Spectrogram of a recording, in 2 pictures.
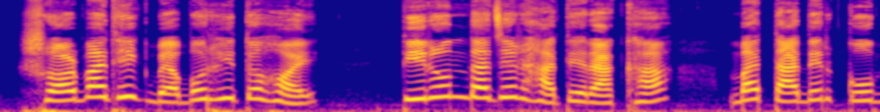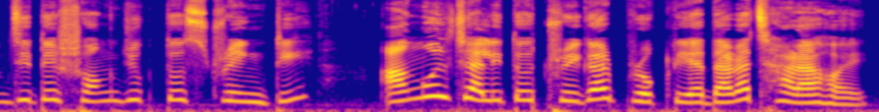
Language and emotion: Bengali, neutral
